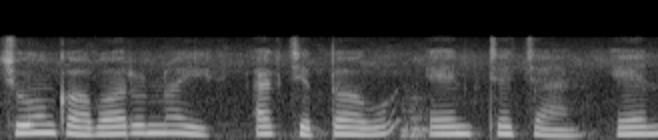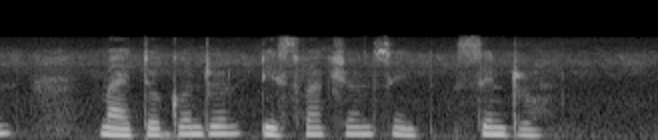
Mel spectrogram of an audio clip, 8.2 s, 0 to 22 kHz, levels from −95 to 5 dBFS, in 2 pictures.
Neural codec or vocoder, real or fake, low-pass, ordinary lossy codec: none; real; 7.2 kHz; MP3, 48 kbps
